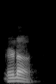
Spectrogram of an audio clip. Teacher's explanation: यानी जीभ का अग्र भाग मृद को छुएगा भी। और वायु नाक और मुख दोनों से बराबर निकलेगी। यानी कह नावायु नाक से भी निकलेगी और मुख से भी निकलेगी और जीभ का अग्र भाग मूर्धन को भी छुएगा यानी ण आएगा।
